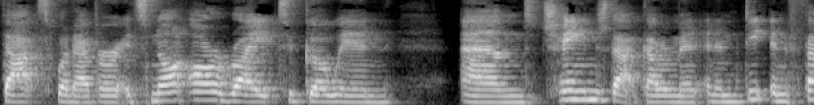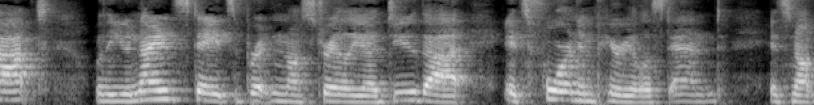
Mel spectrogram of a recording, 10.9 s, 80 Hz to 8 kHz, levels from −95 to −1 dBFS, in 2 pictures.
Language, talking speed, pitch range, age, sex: English, 175 wpm, 180-210 Hz, 20-39, female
